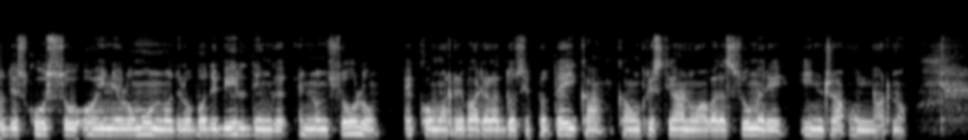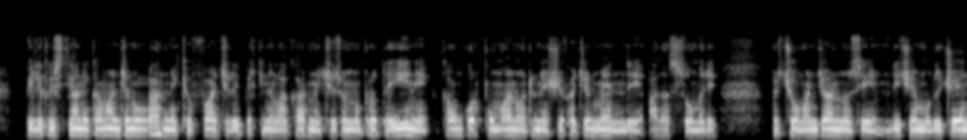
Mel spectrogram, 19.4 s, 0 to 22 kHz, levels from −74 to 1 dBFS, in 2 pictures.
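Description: At 0.69 to 0.75 s a short concealed packet loss leaves a brief smear: about 40 ms of audio never arrived in time, and the decoder filled it by extending the preceding sound before blending back into the real signal.

Bursts of packet loss follow at 5.27 to 5.40 s, 8.66 to 8.74 s and 11.06 to 11.16 s. In each, several consecutive packets were lost, and concealment held the last sound and let it decay. The first burst fills about 100 ms, with around 30 ms of near-silence. The second fills about 60 ms after "ad assùmiri intra un". The third fills about 86 ms between "li cristiani ca màngianu" and "è cchiù fàcili pirchì". In each case audio resumes with the intervening material gone.

At 13.00 to 13.04 s, between "ni la carni ci" and "sunnu proteìni ca lu", a second short concealed packet loss leaves a brief smear about 20 ms long. Throughout, the call codec's band limit is audible as a cut-off near 8 kHz.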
